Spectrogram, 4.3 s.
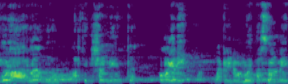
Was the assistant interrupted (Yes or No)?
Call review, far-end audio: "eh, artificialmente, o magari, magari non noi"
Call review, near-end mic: No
